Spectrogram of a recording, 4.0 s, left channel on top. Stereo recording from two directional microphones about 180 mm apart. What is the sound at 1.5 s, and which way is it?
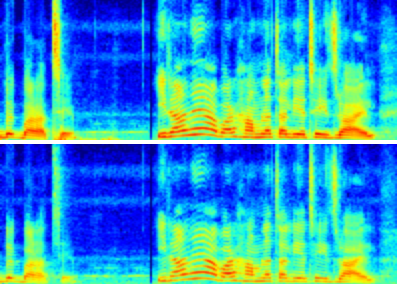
A woman's voice, 35° left (ahead or behind).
